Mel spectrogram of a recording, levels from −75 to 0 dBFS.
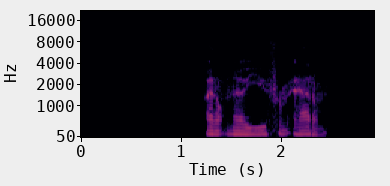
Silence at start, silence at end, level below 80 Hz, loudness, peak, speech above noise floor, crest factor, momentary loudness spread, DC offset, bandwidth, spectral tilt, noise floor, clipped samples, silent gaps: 1.25 s; 0.45 s; -74 dBFS; -45 LUFS; -26 dBFS; 40 dB; 22 dB; 5 LU; under 0.1%; 12 kHz; -6.5 dB/octave; -84 dBFS; under 0.1%; none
